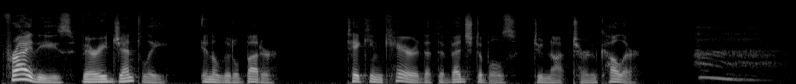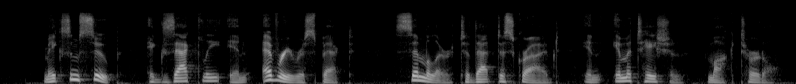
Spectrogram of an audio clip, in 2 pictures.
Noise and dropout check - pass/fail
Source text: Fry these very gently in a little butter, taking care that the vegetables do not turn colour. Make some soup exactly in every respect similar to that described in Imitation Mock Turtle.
fail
